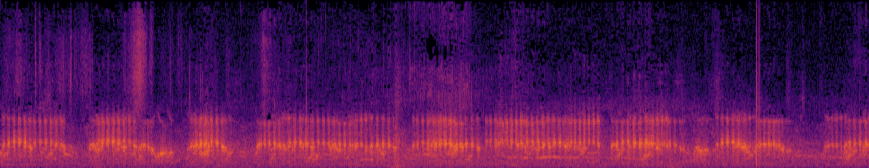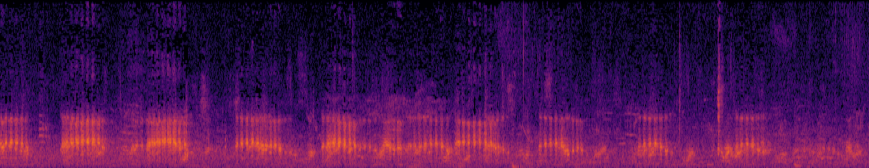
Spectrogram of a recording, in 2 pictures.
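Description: A chorus of frogs croaking from the weedy river shallows, many overlapping calls repeating about once a second.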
